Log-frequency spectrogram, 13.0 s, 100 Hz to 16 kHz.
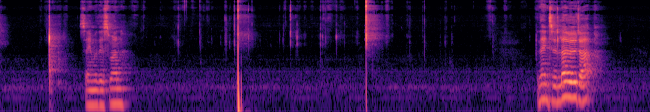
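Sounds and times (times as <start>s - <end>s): dull knock: 4.8s - 5.2s
pistol hammer metallic clicks: 7.3s - 7.7s.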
